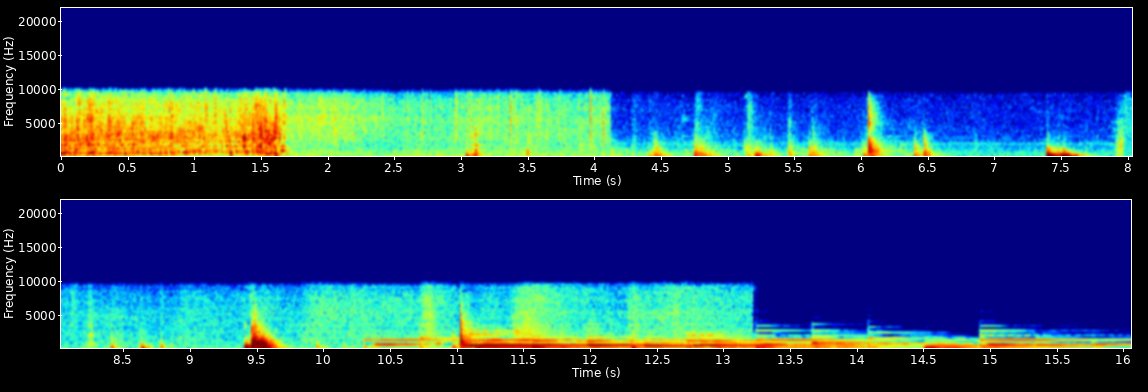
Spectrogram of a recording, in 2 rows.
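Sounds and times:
soft piano music: 10.3 - 16.0.

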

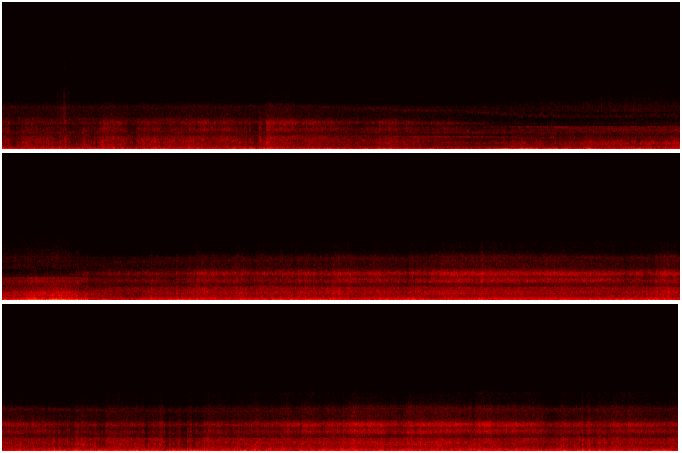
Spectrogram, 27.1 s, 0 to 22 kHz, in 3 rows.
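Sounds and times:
motorcycle engine running: 0.0 - 27.0
wind rushing over microphone: 0.0 - 27.0.

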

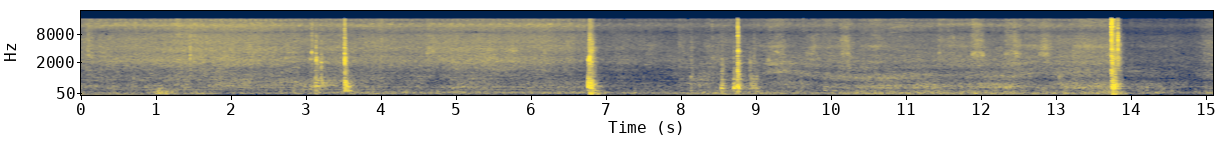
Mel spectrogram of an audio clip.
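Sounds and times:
car door latch clicking: 3.0 - 3.8, 6.7 - 7.0, 13.7 - 14.0
car door shutting thud: 3.0 - 3.8, 6.7 - 7.0, 13.7 - 14.0
tailgate latch clicks: 13.7 - 14.0.

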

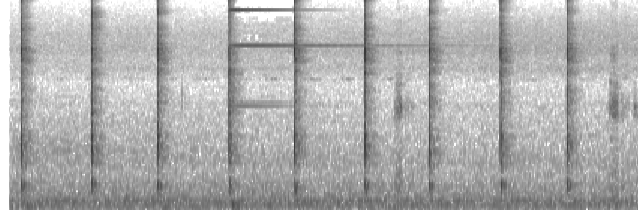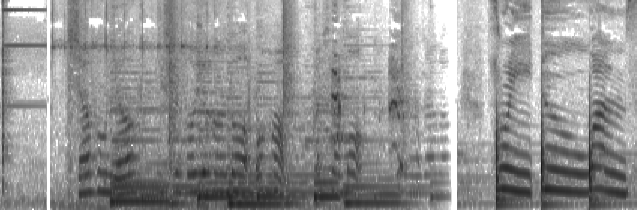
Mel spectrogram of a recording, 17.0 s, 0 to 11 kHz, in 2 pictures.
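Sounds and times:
metronome bell ringing: 3.1 - 4.8, 8.6 - 11.8
metronome ticking: 15.1 - 16.8.

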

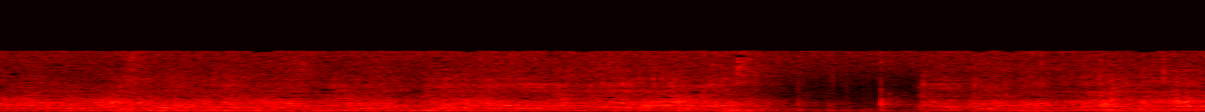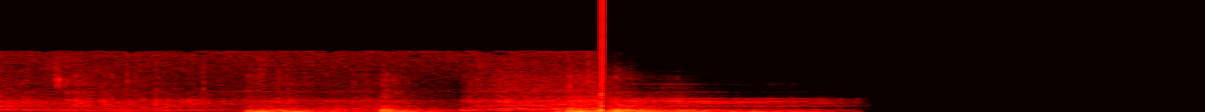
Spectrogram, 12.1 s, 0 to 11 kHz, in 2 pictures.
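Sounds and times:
heavy low thumps: 7.3 - 10.3.

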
